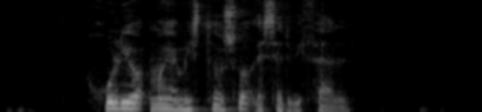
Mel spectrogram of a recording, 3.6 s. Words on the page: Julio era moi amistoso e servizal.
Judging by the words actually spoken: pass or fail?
fail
